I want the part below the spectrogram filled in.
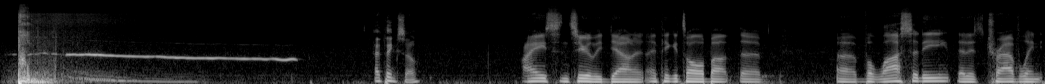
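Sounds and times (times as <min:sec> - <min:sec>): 
person whistling a falling-bomb sound: 0:00.0 - 0:03.0
speech: 0:03.7 - 0:04.3, 0:05.2 - 0:07.8, 0:08.4 - 0:10.4.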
